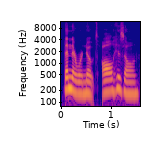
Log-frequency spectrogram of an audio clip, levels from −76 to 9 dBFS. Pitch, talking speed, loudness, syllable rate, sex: 180 Hz, 265 wpm, -19 LUFS, 7.1 syllables/s, female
